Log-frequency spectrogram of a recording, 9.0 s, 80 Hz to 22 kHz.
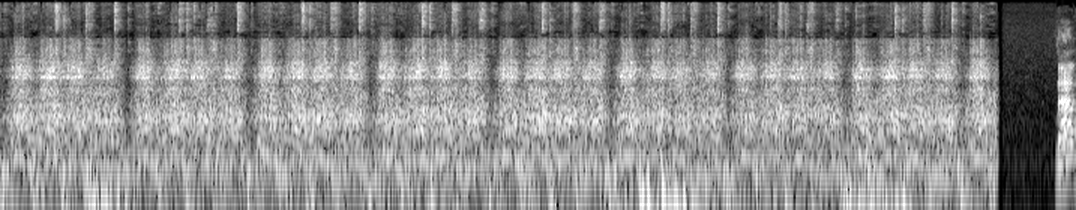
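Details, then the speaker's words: Fordson Power Major diesel tractor parked 5 years, cranked on a weak battery. Labored cranking at about one compression pulse per second never catches because the engine turns too slowly. Two new batteries later fixed it. "battery was not good enough and this meant that the engine was not turning over fast enough so it would not start like that"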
